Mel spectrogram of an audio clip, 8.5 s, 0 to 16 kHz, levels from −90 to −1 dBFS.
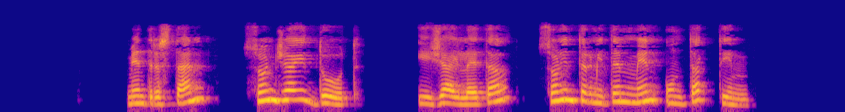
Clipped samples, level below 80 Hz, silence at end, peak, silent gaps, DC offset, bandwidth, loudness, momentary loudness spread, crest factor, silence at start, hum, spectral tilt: under 0.1%; -64 dBFS; 0.95 s; -4 dBFS; 2.20-2.44 s, 3.66-4.17 s, 5.26-5.38 s; under 0.1%; 7.8 kHz; -17 LUFS; 12 LU; 16 dB; 1.3 s; none; -5 dB/octave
